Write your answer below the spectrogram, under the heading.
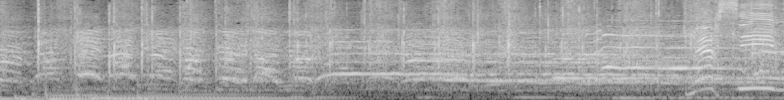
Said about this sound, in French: Elle eut droit à une acclamation qui, je crois, lui redonna du baume au cœur.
